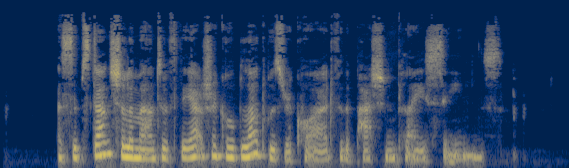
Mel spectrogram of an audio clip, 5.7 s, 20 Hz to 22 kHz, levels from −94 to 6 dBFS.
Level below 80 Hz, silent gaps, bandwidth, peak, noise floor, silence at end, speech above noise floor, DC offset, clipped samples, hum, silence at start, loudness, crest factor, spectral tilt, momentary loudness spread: -58 dBFS; none; 16 kHz; -2 dBFS; -78 dBFS; 0.7 s; 58 dB; under 0.1%; under 0.1%; none; 0.55 s; -20 LUFS; 18 dB; -4.5 dB/octave; 15 LU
